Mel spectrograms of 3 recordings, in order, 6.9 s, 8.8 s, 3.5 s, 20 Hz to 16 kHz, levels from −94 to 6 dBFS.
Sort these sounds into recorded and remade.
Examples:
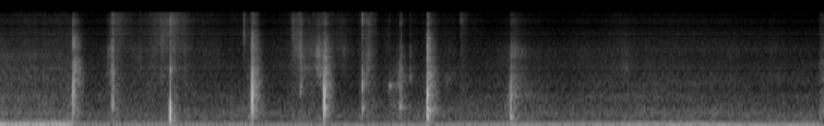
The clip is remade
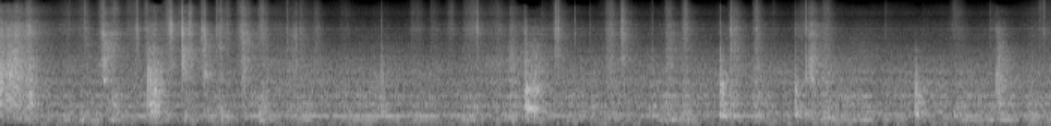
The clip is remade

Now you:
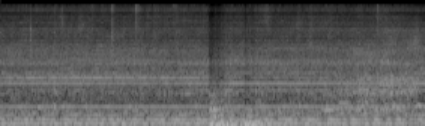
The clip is remade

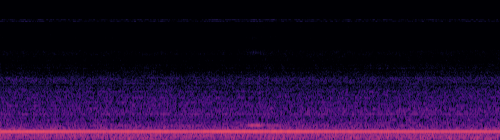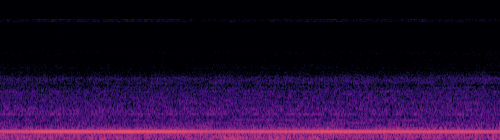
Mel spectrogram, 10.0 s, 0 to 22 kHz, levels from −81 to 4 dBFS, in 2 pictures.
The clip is remade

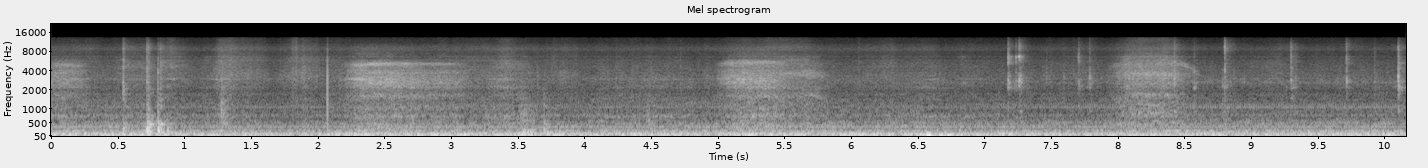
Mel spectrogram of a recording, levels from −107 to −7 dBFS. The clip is remade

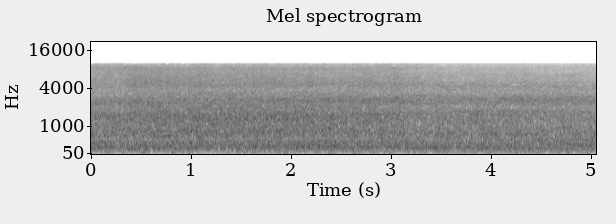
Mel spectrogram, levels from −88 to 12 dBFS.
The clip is remade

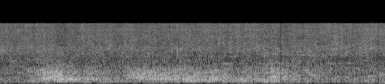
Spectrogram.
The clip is remade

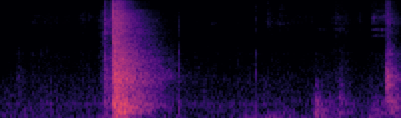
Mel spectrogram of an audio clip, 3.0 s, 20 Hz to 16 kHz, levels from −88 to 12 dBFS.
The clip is recorded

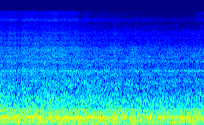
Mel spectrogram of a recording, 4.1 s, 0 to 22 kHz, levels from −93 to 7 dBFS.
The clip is recorded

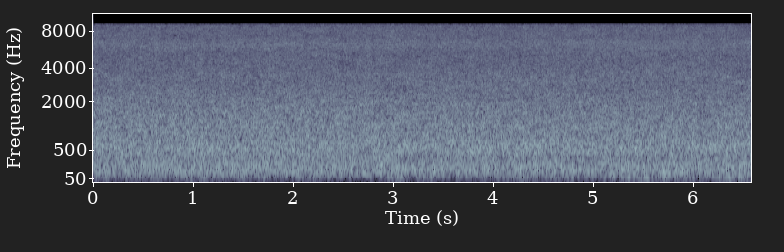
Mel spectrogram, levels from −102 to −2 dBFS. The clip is remade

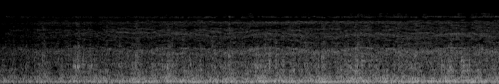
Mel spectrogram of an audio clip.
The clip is recorded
